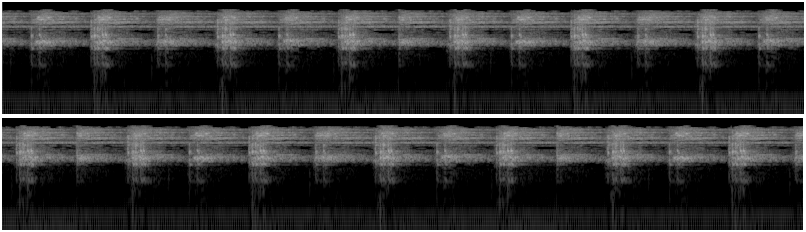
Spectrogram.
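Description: Neck bells on draught bullocks pulling a cart, jingling in a steady rhythm of about three to four shakes a second.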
